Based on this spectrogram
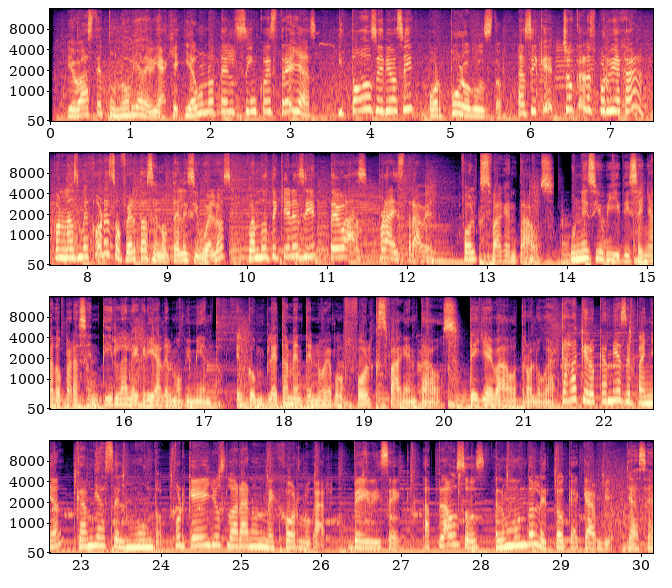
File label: spanish mexican commercial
